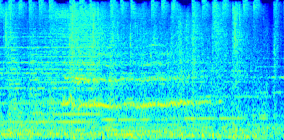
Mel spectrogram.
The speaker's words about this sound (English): swerves into a multi-story car park and flies up the spiral alleys, skidding into the wall from time to time. He puts his foot to the floor and the truck accelerates to the maximum of its capacity, the engine screaming in complaint,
